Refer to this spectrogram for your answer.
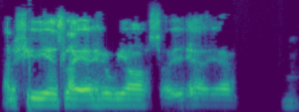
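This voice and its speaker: A man's voice: mid-range voice, completely flat delivery, measured pace, creaky, a little mellow, dry recording, dull audio. A young man from England, a boxer, answering interview questions casually with rambling sentences and many fillers.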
